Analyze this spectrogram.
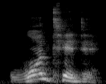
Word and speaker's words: wanted: or ID all right this word is wanted wanted so it's the id id sound and the last word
